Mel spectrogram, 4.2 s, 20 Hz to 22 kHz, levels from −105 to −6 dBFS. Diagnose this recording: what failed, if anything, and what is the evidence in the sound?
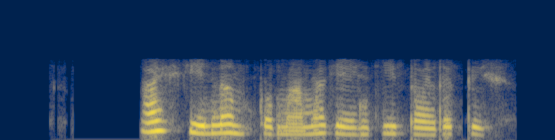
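RealAudio 14.4 codec artefacts, throughout: a codec-stage failure. The speech is muffled and gargly, nothing above 3.8 kHz, consistent with a dial-up-era 8 kbit/s stream.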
